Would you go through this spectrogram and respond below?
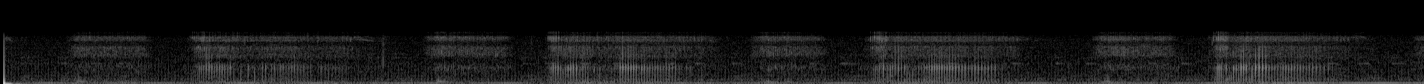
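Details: Regular rasping snores on each breath, about 15 breaths a minute, over a low room hum; snoring.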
